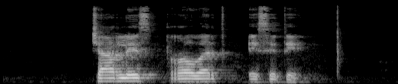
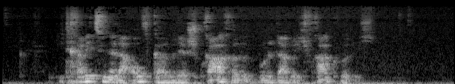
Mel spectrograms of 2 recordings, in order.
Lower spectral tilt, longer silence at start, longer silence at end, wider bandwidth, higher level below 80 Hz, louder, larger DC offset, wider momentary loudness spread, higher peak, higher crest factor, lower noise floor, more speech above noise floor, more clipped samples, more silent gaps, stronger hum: about the same, -4 dB/octave vs -5 dB/octave; first, 0.95 s vs 0.05 s; first, 0.95 s vs 0 s; about the same, 16.5 kHz vs 16.5 kHz; second, -60 dBFS vs -32 dBFS; about the same, -18 LUFS vs -19 LUFS; neither; first, 23 LU vs 15 LU; about the same, -2 dBFS vs -2 dBFS; about the same, 18 dB vs 18 dB; first, -68 dBFS vs -40 dBFS; first, 51 dB vs 22 dB; neither; neither; neither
